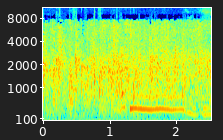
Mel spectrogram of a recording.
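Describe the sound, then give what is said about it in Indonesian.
Steady applause fills the whole stretch, a dense, even patter of clapping hands at a constant loud level. “Oke, okay, aplaus. Oke, okay, aplaus dulu, Yeah.”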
